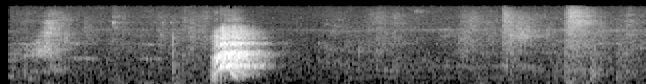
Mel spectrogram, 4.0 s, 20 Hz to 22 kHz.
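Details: Shiba Inu puppy, a new arrival on 6 November, lets out a single sharp, loud yelping bark amid quiet rustling and soft handling sounds.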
